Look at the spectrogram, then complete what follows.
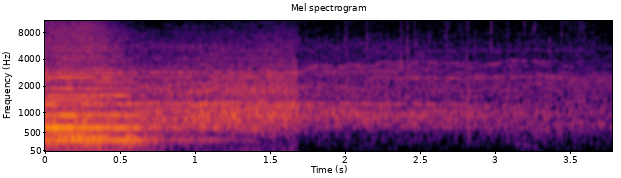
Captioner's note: applause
